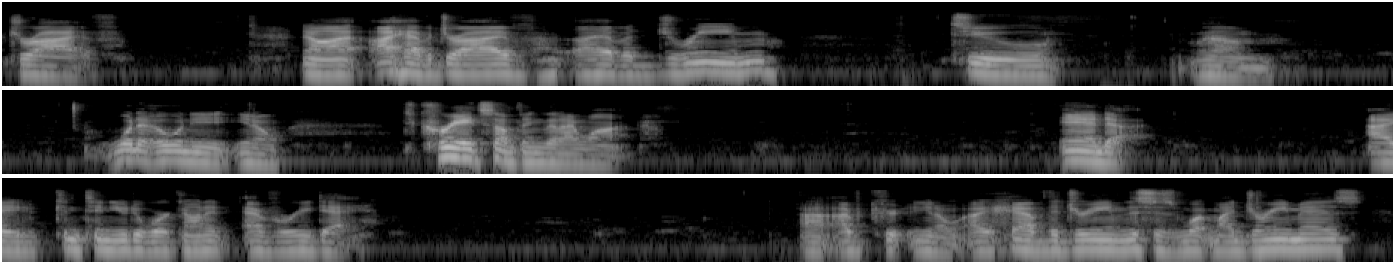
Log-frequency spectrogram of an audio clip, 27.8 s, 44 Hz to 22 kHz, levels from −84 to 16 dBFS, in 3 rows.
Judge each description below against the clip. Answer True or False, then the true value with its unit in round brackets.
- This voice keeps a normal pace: False (100 wpm)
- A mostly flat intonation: True (2.2 semitones)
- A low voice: True (115 Hz)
